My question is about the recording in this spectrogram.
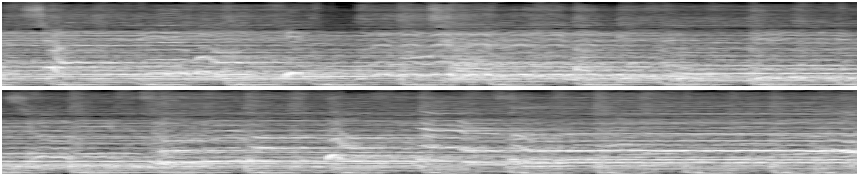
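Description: A woman singing a Korean trot song live into a handheld microphone over amplified backing music with a steady beat; her voice wavers with vibrato and slides between notes.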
